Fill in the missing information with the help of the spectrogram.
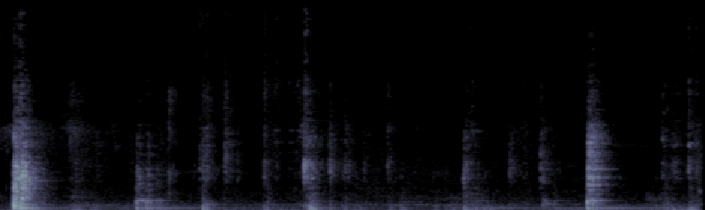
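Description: Pieces of head meat being dropped and pushed by hand into a large aluminium pot, knocking and clattering against the metal. One sharp knock right at the start is the loudest, followed by about four lighter knocks spread through the rest.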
